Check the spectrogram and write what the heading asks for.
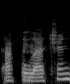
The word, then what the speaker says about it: Appalachian: Do you know how to say it? I think it's Appalachian. Because we're Californians. Excuse us. However, there's two different ways. Appalachian, depends who you talk to.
